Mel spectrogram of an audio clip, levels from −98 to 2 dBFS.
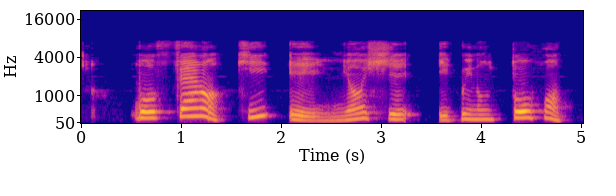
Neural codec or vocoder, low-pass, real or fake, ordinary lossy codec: codec, 16 kHz, 2 kbps, FunCodec, trained on LibriTTS, 25 frames a second; 7.2 kHz; fake; none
